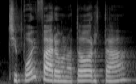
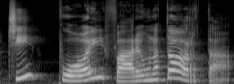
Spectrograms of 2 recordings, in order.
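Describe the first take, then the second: First: The voice rises at the end like a question. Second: The voice falls at the end like a statement. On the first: Can you bake a cake for us? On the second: You can make a cake out of it.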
